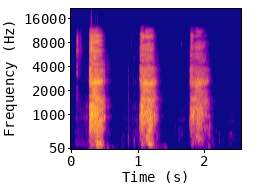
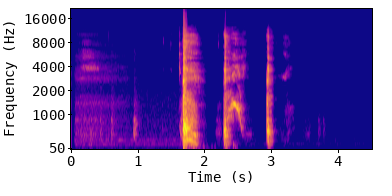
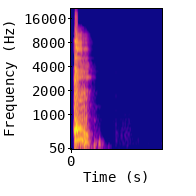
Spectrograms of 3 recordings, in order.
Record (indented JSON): {
  "exhalation_length": "2.6 s",
  "exhalation_amplitude": 31616,
  "exhalation_signal_mean_std_ratio": 0.39,
  "three_cough_length": "4.5 s",
  "three_cough_amplitude": 32768,
  "three_cough_signal_mean_std_ratio": 0.21,
  "cough_length": "1.4 s",
  "cough_amplitude": 32768,
  "cough_signal_mean_std_ratio": 0.29,
  "survey_phase": "beta (2021-08-13 to 2022-03-07)",
  "age": "65+",
  "gender": "Male",
  "wearing_mask": "No",
  "symptom_none": true,
  "smoker_status": "Never smoked",
  "respiratory_condition_asthma": false,
  "respiratory_condition_other": false,
  "recruitment_source": "REACT",
  "submission_delay": "2 days",
  "covid_test_result": "Negative",
  "covid_test_method": "RT-qPCR",
  "influenza_a_test_result": "Negative",
  "influenza_b_test_result": "Negative"
}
